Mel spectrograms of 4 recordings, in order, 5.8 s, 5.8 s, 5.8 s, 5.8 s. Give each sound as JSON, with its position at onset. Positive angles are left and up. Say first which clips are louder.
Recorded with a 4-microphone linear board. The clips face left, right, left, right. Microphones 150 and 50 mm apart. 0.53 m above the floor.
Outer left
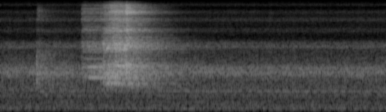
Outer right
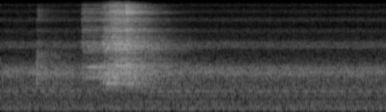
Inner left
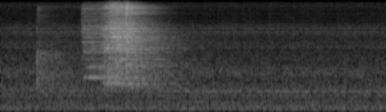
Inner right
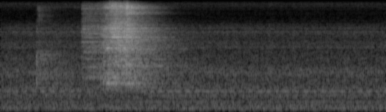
{"t": 0.5, "sound": "a camera shutter", "louder": "even, even", "side_deg": -25, "distance_m": 3.0}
